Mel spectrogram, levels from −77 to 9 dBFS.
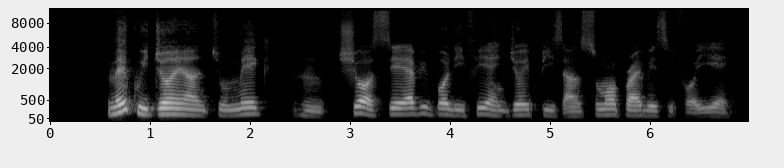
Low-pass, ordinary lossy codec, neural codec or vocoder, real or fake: none; none; codec, 24 kHz, 0.5 kbps, DualCodec; fake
